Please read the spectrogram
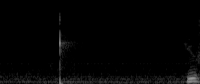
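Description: A single sharp click about half a second in, then a man's voice starting to speak near the end.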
